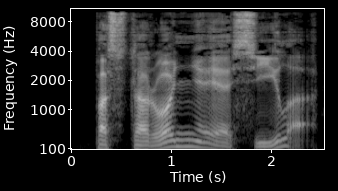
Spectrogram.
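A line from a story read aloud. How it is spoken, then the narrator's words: Calm question. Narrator (Russian): спросила эрцгерцогиня, спокойно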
